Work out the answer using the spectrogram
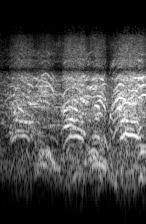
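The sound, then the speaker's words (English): Residents of Timbuktu cheer and shout together as French and Malian forces enter the city, a dense, loud, continuous roar of many voices that swells slightly toward the end. “And residents cheered as French and Malian forces entered the city.”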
